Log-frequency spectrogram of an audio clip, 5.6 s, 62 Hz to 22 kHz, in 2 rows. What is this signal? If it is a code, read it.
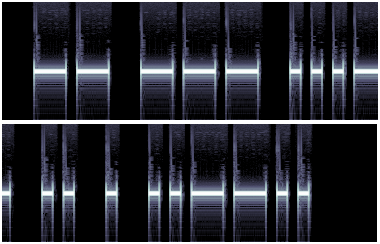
Morse code, heard as a keyed tone, about 15 wpm, 700 Hz. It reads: MOVIE?
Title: Sentences from Top 1000 Words - Review Part 5 - 15wpm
